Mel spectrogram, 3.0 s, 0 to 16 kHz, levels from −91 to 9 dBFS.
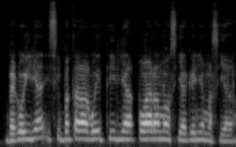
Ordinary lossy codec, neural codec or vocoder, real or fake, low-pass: Opus, 16 kbps; none; real; 14.4 kHz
